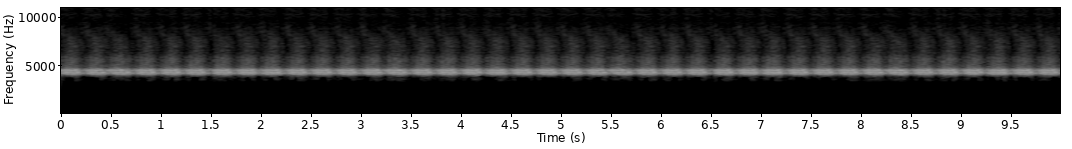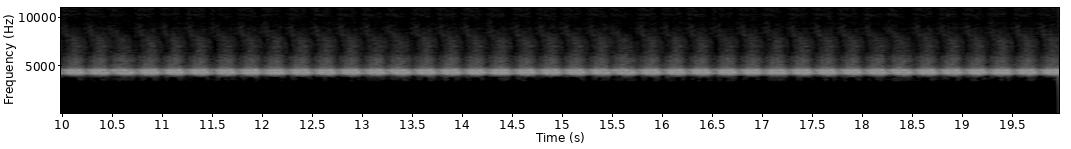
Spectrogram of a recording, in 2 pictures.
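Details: Crickets at night in a farm meadow, full moon, summer: continuous bright chirping in a tight, regular rhythm near four pulses per second, a single sharp tone with a clean, quiet background.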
